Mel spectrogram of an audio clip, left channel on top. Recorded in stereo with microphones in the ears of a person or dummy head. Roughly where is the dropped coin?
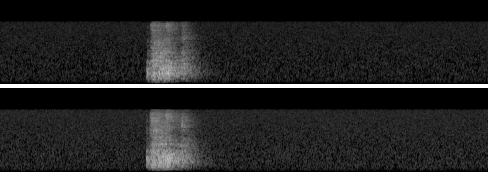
No dropped coin in this recording.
